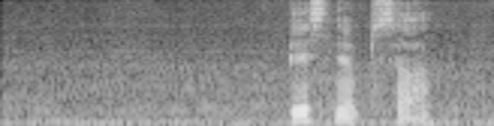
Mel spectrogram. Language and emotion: Russian, neutral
